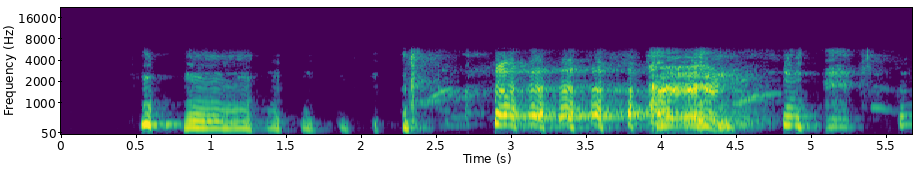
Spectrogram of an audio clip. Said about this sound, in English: Let me clear my throat.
